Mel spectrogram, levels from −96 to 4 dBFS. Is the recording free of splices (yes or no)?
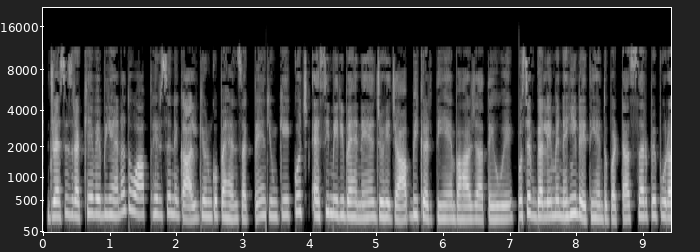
no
